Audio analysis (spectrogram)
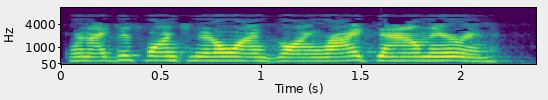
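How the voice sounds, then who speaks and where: Earnest teen boy in love, boyish halting slangy talk, old radio comedy, really tinny. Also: very high voice, little pitch movement. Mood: grateful. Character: earnest, indignant lovesick high school boy. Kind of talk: 1940s radio comedy acting. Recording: thin, tinny old-time radio recording.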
